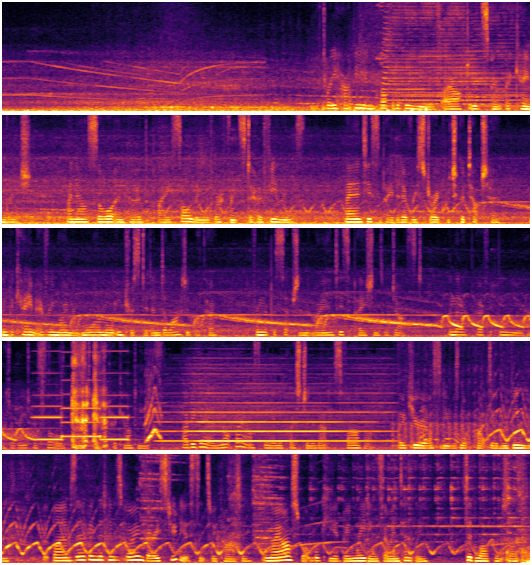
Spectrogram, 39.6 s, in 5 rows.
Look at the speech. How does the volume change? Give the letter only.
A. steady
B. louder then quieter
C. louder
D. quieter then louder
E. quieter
D.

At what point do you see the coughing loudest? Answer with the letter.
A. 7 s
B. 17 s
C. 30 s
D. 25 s
D.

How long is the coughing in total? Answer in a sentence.
You can hear the coughing for 2 seconds altogether.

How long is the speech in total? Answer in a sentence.
The speech can be heard for 35 seconds in total.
